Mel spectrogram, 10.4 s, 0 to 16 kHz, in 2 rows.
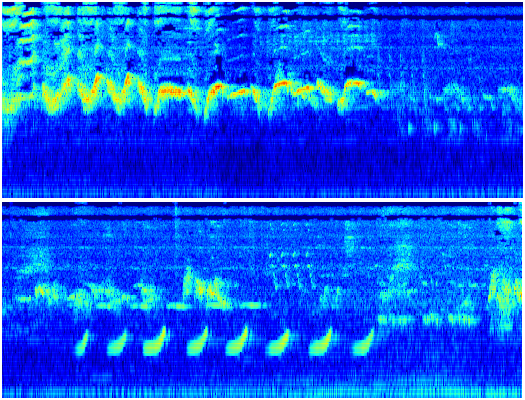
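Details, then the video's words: Caged Chinese hwamei praised for singing many wild-style voices: loud, fast warbled whistles that wobble up and down, then a pause and a series of about eight short upslurred notes, ending with a bright whistle. "Mi hót hay đẹp cb8864c nhiều giọng rừng hay mau mỏ"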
